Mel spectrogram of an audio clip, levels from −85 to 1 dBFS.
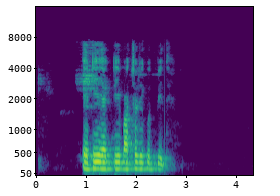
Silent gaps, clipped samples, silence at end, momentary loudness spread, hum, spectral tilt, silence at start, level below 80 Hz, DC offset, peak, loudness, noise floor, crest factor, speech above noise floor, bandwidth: none; under 0.1%; 1.7 s; 12 LU; none; -7 dB/octave; 0.9 s; -56 dBFS; under 0.1%; -2 dBFS; -16 LUFS; -86 dBFS; 18 dB; 71 dB; 7.6 kHz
